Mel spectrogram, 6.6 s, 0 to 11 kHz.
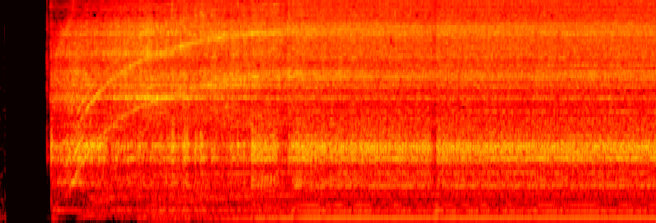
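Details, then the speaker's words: Parkside Performance PWSAP 40-Li A1 40V cordless angle grinder running free at about 5700 rpm: loud steady high whine near 110 dB with coarse rattle underneath; rattling bevel gear causing noise and whole-tool vibration. "le bruit est extrême, presque 110 db. Ceci est causé par l'engrenage d'angle de cliquetis qui provoque également des vibrations de l'ensemble de l'appareil."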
